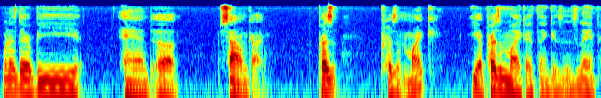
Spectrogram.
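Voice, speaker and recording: A man's voice: medium pitch, fairly even intonation, takes it slowly, gravelly, long pauses, warm tone, a little hiss or hum. A sleepy young man rambling as he narrates a fan-fiction story, full of fillers and restarts.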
